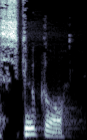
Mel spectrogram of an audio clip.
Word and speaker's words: Schuylkill: Schuylkill.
